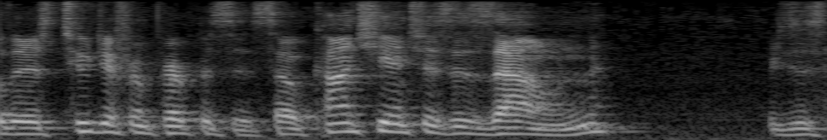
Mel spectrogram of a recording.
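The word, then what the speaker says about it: conscientização: So conscientious Zaun, which is how you pronounce that, okay, learning to perceive social, political, and economic contradictions and take action against the oppressive elements of reality.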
